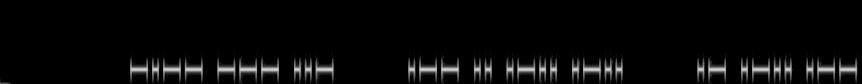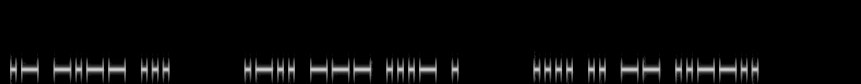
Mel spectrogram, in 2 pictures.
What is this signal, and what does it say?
Morse code, heard as a keyed tone, about 22 wpm, 700 Hz. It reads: YOU WILL ALWAYS LOVE HIM?
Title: 2x Word-Spacing - Sentences from Top 400 Words - 22wpm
